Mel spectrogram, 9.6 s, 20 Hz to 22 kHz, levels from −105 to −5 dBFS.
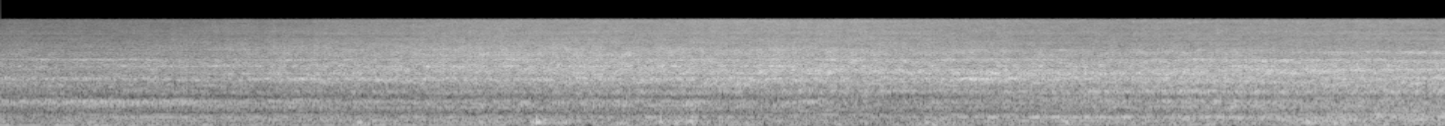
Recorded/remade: remade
